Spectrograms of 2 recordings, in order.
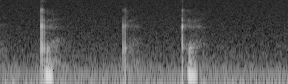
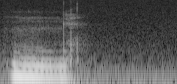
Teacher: this is the tongue against the soft palate, the back of the palate · Term: velar consonant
